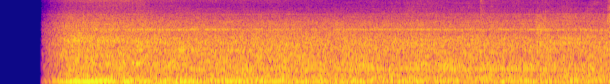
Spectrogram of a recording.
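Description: Steady background noise with a low hum, starting abruptly about half a second in and holding even throughout.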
